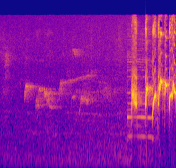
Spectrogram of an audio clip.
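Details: Red-whiskered bulbul singing a duel to excite wild-caught birds: soft thin whistles from a distance, then a loud close phrase of rapid warbled notes rising and falling.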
